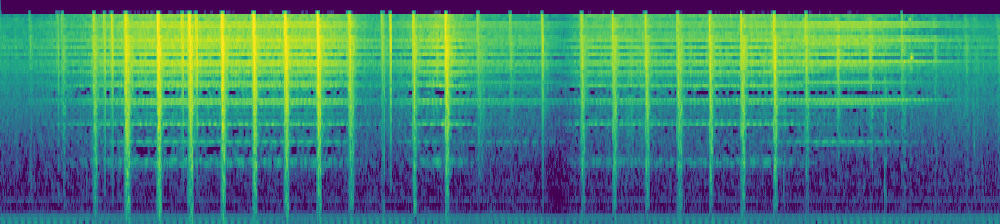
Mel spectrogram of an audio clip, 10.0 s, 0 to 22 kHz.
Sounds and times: drone 0.6 - 9.4

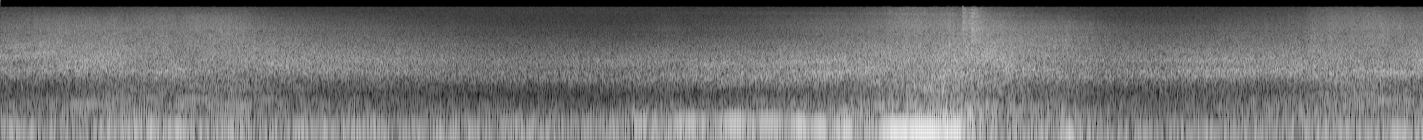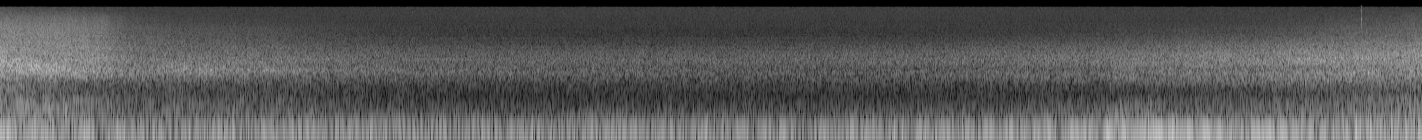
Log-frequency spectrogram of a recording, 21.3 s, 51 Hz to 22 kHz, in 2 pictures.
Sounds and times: car traffic 0.0 - 21.3

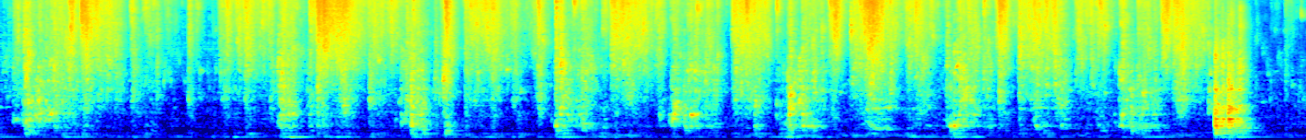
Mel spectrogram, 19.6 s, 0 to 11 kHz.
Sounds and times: water 0.0 - 19.6

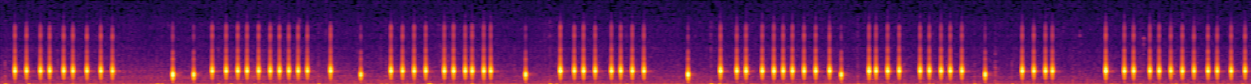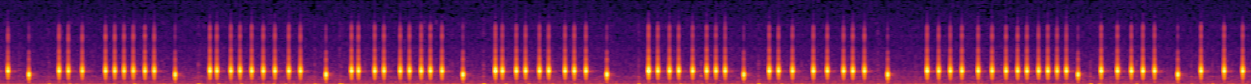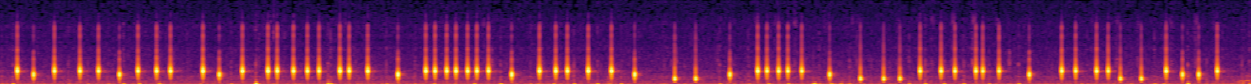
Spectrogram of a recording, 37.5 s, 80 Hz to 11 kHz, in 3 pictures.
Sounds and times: iPhone Texting 1.8 - 5.0

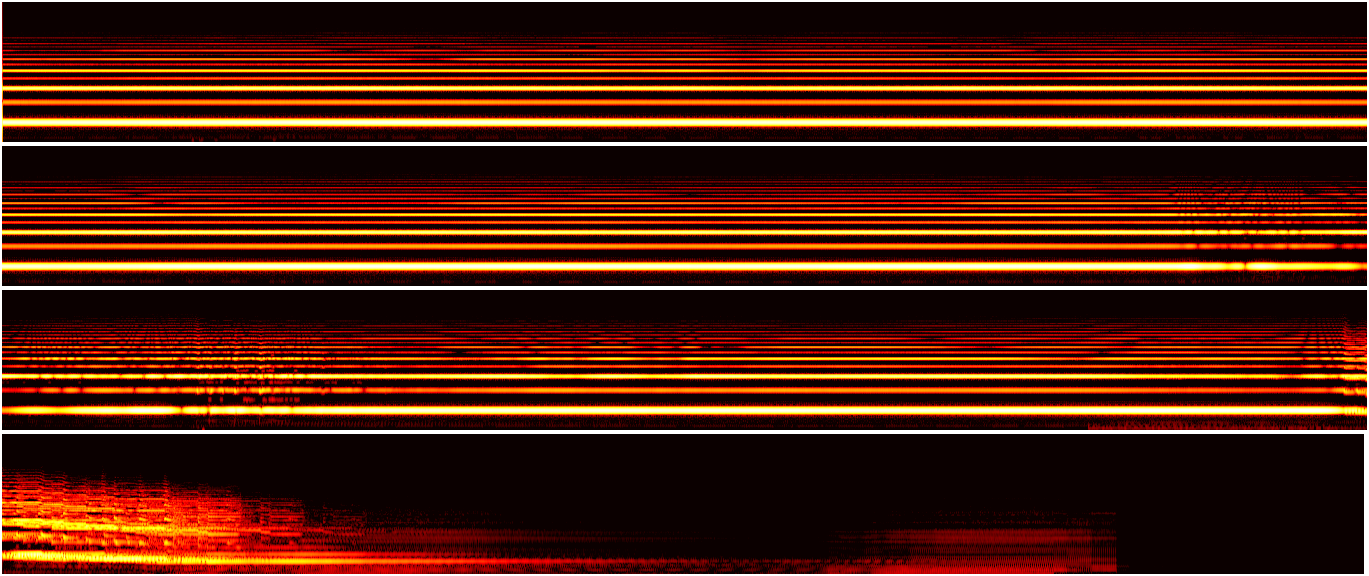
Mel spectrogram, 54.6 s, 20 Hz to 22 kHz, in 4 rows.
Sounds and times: EBow guitar drone 20.2 - 47.6

